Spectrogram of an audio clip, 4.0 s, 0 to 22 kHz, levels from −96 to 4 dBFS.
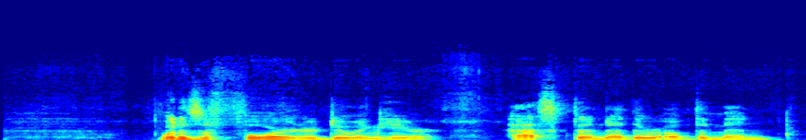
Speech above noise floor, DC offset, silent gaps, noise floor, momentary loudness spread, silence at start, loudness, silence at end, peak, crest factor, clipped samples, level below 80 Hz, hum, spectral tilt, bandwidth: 39 dB; under 0.1%; none; -63 dBFS; 12 LU; 0.8 s; -24 LUFS; 0.15 s; -4 dBFS; 20 dB; under 0.1%; -66 dBFS; none; -7.5 dB/octave; 8 kHz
